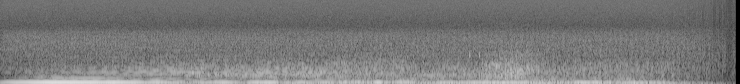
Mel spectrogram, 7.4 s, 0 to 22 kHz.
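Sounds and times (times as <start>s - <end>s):
robot whale scream drone: 0.0s - 7.2s.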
